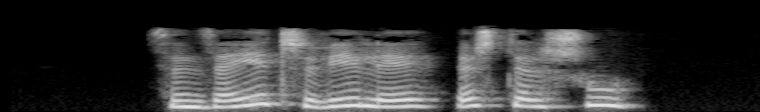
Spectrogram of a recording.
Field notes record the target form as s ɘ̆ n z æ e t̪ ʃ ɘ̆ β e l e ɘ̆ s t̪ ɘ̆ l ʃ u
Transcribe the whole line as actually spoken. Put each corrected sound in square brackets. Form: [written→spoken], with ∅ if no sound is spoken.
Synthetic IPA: s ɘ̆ n z æ e t̪ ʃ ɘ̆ β e l e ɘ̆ [s→ʃ] t̪ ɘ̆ l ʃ u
